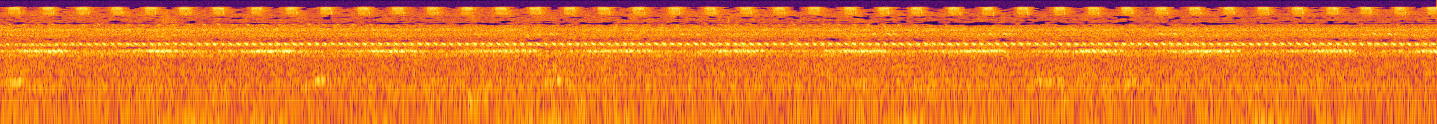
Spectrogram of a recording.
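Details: Evening cricket chorus by a deck. Rapid high chirps repeat in close succession over a sustained ringing tone, with a faint low murmur and outdoor hiss underneath.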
